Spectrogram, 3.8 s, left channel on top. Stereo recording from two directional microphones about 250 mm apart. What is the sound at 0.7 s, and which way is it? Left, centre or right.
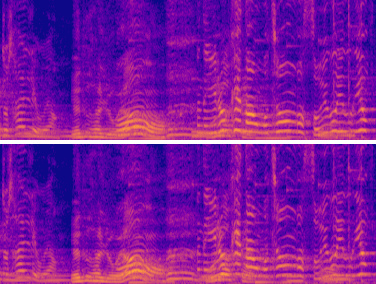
A woman's voice, right.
